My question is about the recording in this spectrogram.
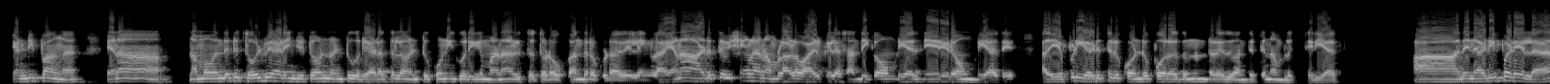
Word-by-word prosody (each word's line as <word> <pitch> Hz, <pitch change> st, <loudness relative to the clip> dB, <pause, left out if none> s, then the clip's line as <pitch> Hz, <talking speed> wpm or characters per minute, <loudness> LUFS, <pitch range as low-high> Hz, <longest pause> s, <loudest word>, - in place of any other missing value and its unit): கண்டிப்பாங்க. 140 Hz, -2 st, 0 dB, 0.5 s
ஏனா, 145 Hz, -, +2 dB, 0.7 s
நம்ம 130 Hz, +3 st, +1 dB
வந்துட்டு 155 Hz, +4 st, 0 dB
தோல்வி 160 Hz, +3 st, +1 dB
அடைஞ்சுட்டோம்னு 140 Hz, -2 st, 0 dB
1 120 Hz, -, 0 dB
எடத்தில 120 Hz, +3 st, 0 dB
வந்து 115 Hz, -, -2 dB
கூனி 130 Hz, 0 st, +1 dB
குறுகி 125 Hz, 0 st, +2 dB
மன 115 Hz, +2 st, +1 dB
அழுத்தத்தோடு 115 Hz, -1 st, -1 dB
உட்கார்ந்துடக்கூடாது 115 Hz, -3 st, -1 dB
இல்லைங்களா. 105 Hz, 0 st, 0 dB
ஏனா 155 Hz, -, +2 dB
அடுத்த 145 Hz, +2 st, -1 dB
விஷயங்களை 165 Hz, +1 st, +2 dB
நம்மளால 130 Hz, 0 st, +1 dB
வாழ்க்கையில 130 Hz, 0 st, +1 dB
சந்திக்கவும் 130 Hz, +2 st, -1 dB
முடியாது 120 Hz, 0 st, +1 dB
நேரிடவும் 120 Hz, -1 st, +2 dB
முடியாது. 110 Hz, -1 st, 0 dB, 0.3 s
அத -, -, +3 dB
எப்புடி 165 Hz, +4 st, +1 dB
எடுத்துட்டு 145 Hz, +1 st, -1 dB
கொண்டு 130 Hz, +1 st, 0 dB
போறதுகிறது 120 Hz, -2 st, +1 dB
வந்துட்டு 110 Hz, -, -3 dB
நம்ளுக்கு 105 Hz, -2 st, -4 dB
தெரியாது. 105 Hz, -1 st, 0 dB, 0.8 s
ஆ -, -, +1 dB, 0.4 s
அதன் 135 Hz, +2 st, +2 dB
அடிப்படையில 160 Hz, -3 st, +2 dB
130 Hz, 135 wpm, -23 LUFS, 115-145 Hz, 0.8 s, அத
